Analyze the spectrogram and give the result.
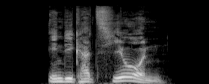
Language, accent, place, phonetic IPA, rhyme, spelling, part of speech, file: German, Germany, Berlin, [ɪndikaˈt͡si̯oːn], -oːn, Indikation, noun, De-Indikation.ogg
- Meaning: indication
